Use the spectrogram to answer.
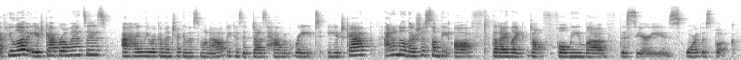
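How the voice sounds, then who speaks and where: A young woman chats casually through her book reviews, her voice fraying into slight hoarseness. Her voice sits a little high but stays fairly level in pitch, peppered with "like" and "I don't know." The room around her rings with echo. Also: fairly bright tone. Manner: chatty, frequent "like" and "I don't know" fillers. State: voice going hoarse. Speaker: book vlogger. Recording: echoey room.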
